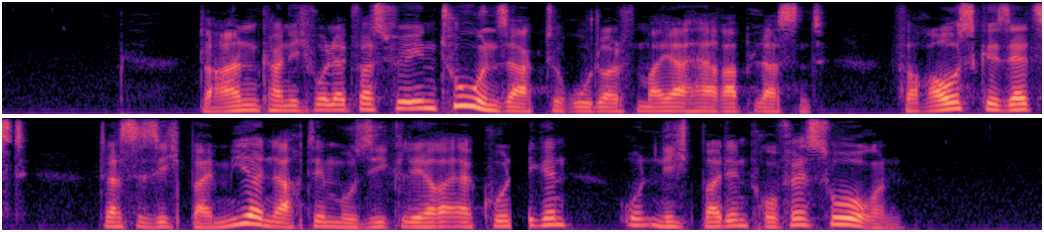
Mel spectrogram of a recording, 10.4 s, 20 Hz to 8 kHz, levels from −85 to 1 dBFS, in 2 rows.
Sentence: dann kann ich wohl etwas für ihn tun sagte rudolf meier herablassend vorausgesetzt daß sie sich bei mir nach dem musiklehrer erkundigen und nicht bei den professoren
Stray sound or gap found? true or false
true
